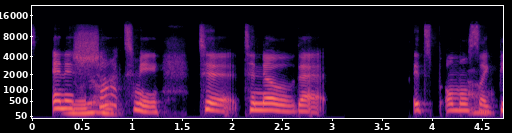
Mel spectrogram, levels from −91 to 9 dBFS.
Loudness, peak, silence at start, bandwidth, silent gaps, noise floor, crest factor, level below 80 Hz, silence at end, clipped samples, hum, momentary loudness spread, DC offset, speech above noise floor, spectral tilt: -27 LUFS; -12 dBFS; 0.2 s; 12.5 kHz; 3.12-3.76 s; under -90 dBFS; 16 dB; -72 dBFS; 0 s; under 0.1%; none; 9 LU; under 0.1%; over 63 dB; -5.5 dB/octave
